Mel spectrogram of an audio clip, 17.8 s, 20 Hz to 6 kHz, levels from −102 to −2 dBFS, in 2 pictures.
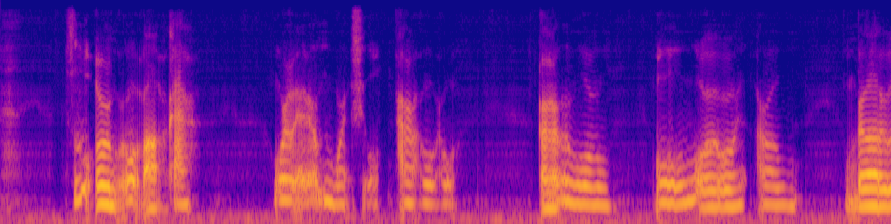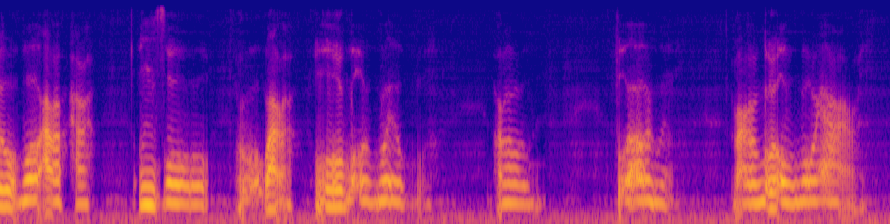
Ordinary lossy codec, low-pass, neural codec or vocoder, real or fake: none; 5.4 kHz; autoencoder, 22.05 kHz, a latent of 192 numbers a frame, VITS, trained on many speakers; fake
